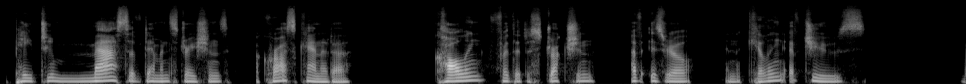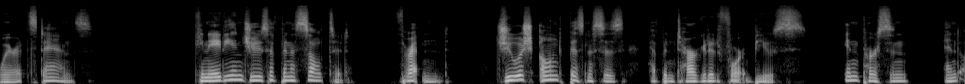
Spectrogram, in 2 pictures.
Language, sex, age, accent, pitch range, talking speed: English, female, 50-69, American, 120-160 Hz, 115 wpm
